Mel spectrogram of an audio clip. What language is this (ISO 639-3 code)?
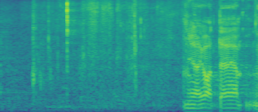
est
